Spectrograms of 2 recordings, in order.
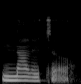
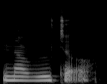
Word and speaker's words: Naruto: And they're like, "Because it's pronounced Naruto, not Naruto."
